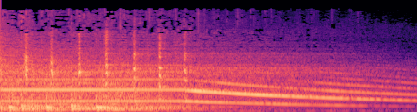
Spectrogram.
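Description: Air-raid siren sound effect over a fast ticking beat, held on a steady pitch, then winding down in pitch about two seconds in and fading out near the end.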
